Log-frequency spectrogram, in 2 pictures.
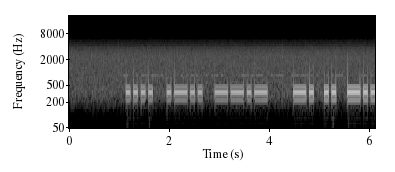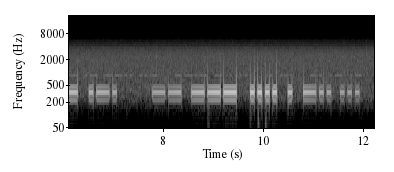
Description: Morse code (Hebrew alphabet), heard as a keyed tone, hand-sent with a paddle, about 16 wpm, 350 Hz, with radio static, fading and a weaker station near 860 Hz. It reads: חלק ניכר מהחודש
